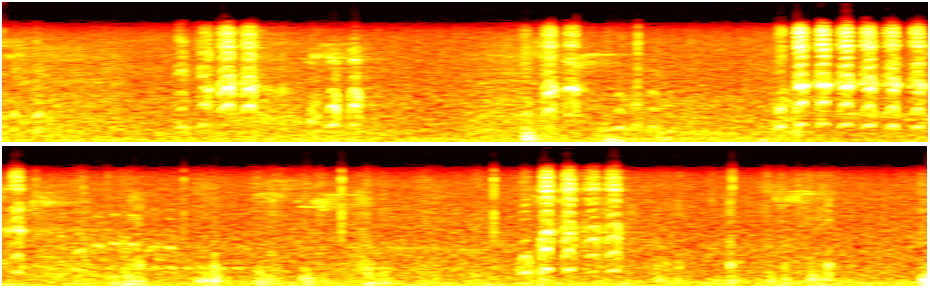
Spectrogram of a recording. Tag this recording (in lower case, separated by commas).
animal, livestock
